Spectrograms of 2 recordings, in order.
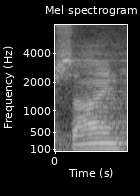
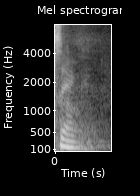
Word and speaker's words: Singh: bringing everybody in mr sein 102 oak park terrace which is pronounced um it's pronounced sing oh sorry no it's okay um my name is singh i live in wappingers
